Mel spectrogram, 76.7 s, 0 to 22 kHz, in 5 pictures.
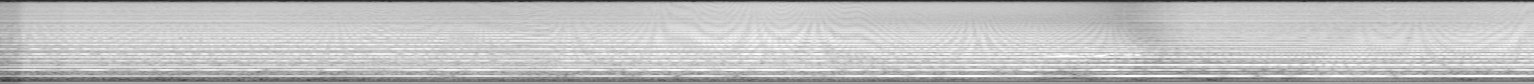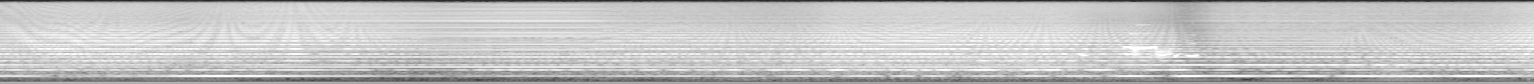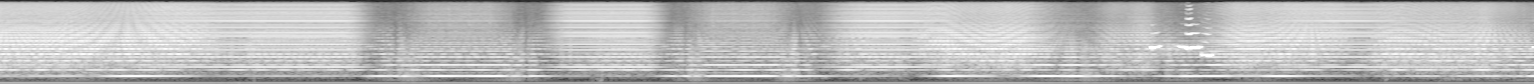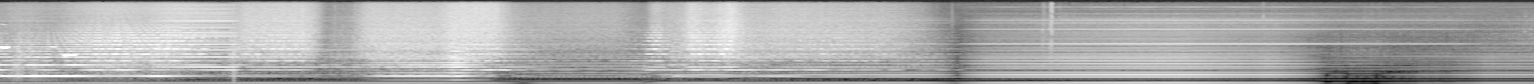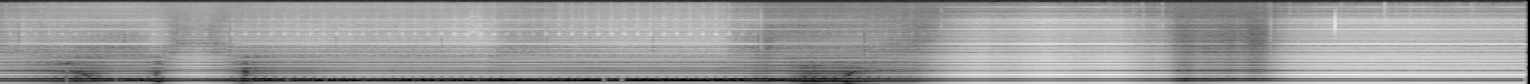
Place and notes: micro Elektrosluch 3+
Festival Bien urbain
Jérome Fino & Somaticae
5 June 2018, 16:00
